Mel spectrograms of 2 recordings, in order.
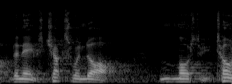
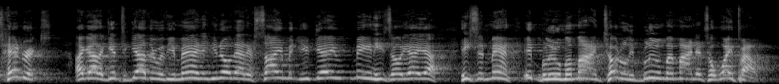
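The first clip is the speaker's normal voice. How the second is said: excited football player; 10 semitones higher, 8 dB louder than usual. Retold or imitated. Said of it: "and he goes".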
